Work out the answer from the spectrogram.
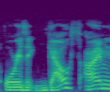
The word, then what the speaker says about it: Gauth: So today we are tackling another beholderkin creature, the Gauth, or is it Gauth? I'm not actually sure, but I've been pronouncing it as Gauth this entire time, so I'm sticking to it.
